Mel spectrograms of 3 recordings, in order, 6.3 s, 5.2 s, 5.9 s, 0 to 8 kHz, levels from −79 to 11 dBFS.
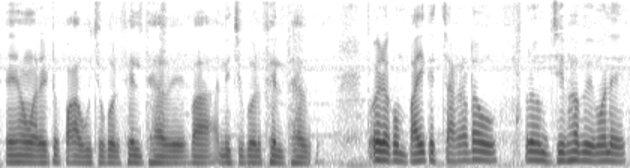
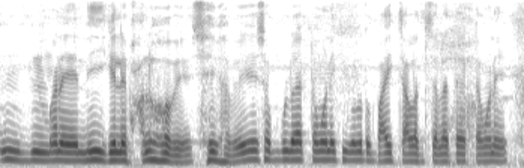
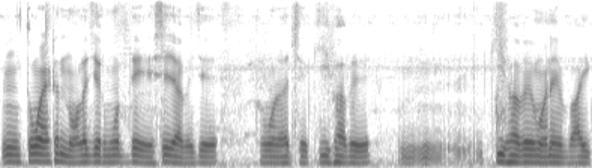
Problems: constant background noise, continuous background conversations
